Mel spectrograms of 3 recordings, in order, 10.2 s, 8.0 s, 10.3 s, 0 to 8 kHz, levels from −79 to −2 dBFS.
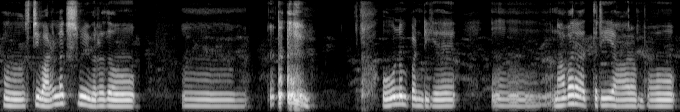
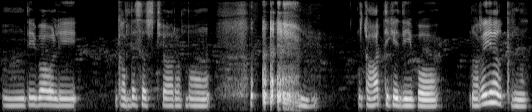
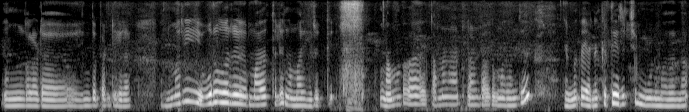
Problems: background sounds at intervals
